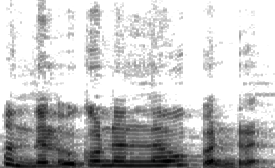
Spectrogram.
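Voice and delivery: high-pitched crying plea; weepy, desperate confession of love; tearful pleading. Acted. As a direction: beg through tears to be understood. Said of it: "அழுகிறத நிறுத்து".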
